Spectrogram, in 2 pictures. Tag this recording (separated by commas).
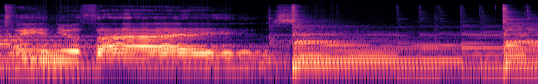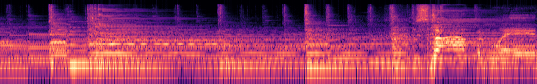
Strum, Musical instrument, Music, Plucked string instrument, Guitar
